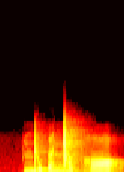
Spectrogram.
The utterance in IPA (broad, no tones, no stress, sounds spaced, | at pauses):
n d u ʔ ə ŋ͡ǀ ɤ bʱ ɔ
